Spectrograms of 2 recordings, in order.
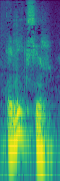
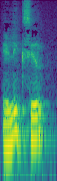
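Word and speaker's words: elíxir: Pero que en algunos países, sobre todo en América, se utiliza mucho la palabra elixir. Uh-huh. Y en ese caso, si hablamos de la palabra elixir, tiene que ir con acento en la primera I, porque es una palabra grave. – Claro. – Que debe de estar acentuada.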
